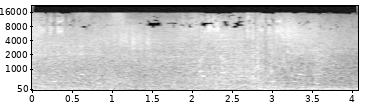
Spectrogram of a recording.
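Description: A structure explodes with a loud crash.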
